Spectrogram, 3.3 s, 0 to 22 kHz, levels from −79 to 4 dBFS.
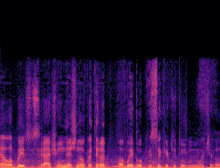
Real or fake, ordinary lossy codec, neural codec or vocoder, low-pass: fake; MP3, 96 kbps; codec, 32 kHz, 1.9 kbps, SNAC; 14.4 kHz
